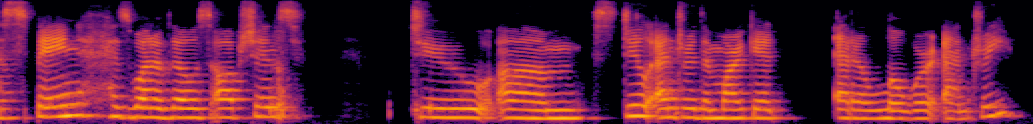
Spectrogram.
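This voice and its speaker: A woman from Ukraine, an architect giving an explanatory presentation in a measured way, pausing often to find her words. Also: mid-range voice. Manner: measured, explanatory, with frequent hesitations. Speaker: architect and real estate investor presenting. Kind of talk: presentation walking through slides.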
